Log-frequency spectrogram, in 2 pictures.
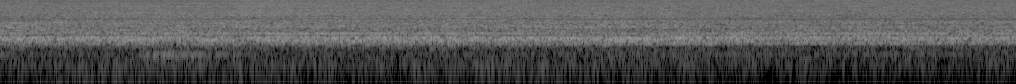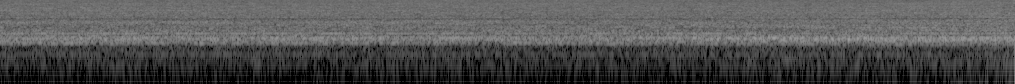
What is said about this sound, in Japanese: では最後にドライヤーで乾かしましょうか。根元から丁寧にと。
